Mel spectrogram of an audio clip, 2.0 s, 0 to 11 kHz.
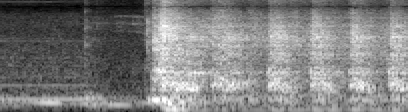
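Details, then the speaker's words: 686 bhp time-attack Toyota MR2 with a very small battery. The starter turns the engine over in uneven, labouring pulses with no catch. Cranks but never fires; the battery is low, and it started after charging. No start, low battery. "let's cranker over so usually that first time it doesn't start and then the next time it will ah battery's low damn it it's got a very small battery so it runs out quite"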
